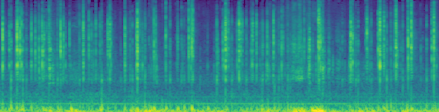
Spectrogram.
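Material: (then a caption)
Plastic. Fingertips rapidly press and tap the buttons of a small, hollow, clear transparent plastic Game Boy handheld held in both hands close to the mic. The result is a fast, dense stream of dry plastic clicks with bright edges and dull low thumps, each dying out almost instantly. A faint steady low hum runs underneath.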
